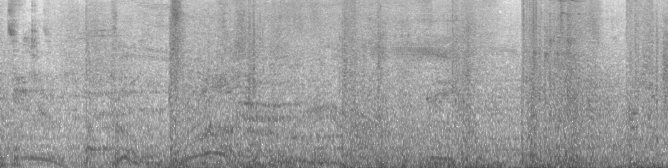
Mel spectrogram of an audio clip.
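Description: Heavy punches land with loud, crunching thuds.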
